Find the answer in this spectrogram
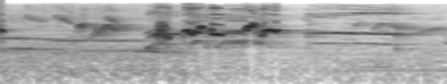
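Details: Red-whiskered bulbul (Pycnonotus jocosus), song: provoking rival males to sing in competition.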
